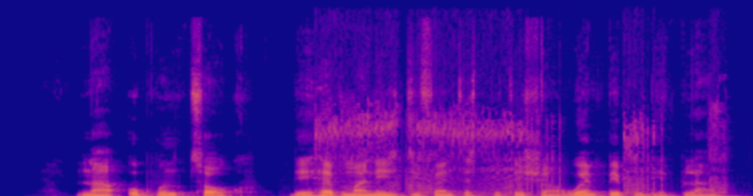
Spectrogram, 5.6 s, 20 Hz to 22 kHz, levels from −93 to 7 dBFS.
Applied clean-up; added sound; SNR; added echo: none; Fart; 15 dB; none.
